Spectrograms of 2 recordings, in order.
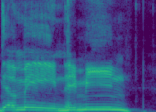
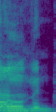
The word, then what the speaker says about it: Demin: Demin. Not Dolman.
